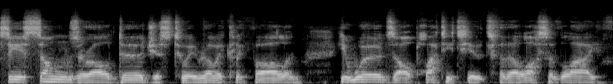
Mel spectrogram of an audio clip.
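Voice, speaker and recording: In a very clean recording with a silent background, a man with a Yorkshire accent speaks at a moderate pace in a very deep, low pitch with monotone, flat intonation. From northern England, Wakefield, West Yorkshire. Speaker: poet. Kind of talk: poetry reading.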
